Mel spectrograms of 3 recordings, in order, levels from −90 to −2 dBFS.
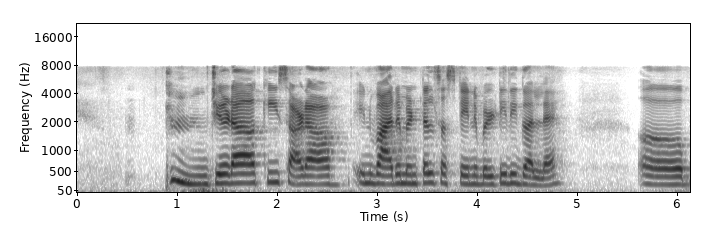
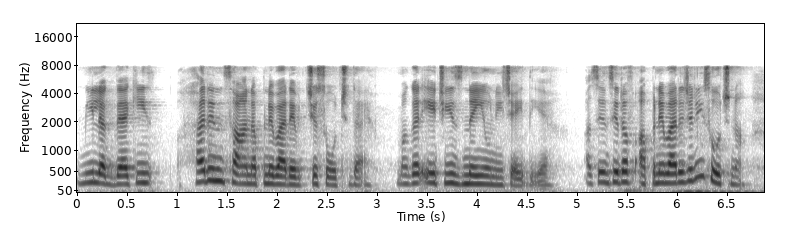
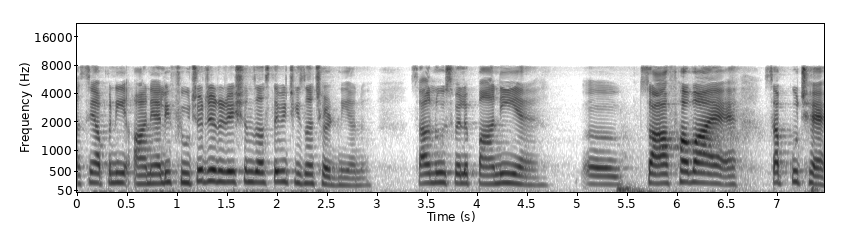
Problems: none marked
